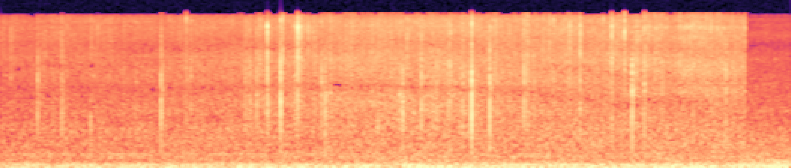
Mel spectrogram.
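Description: Diced onion, garlic and mixed vegetables sizzling in oil on a hot flat-top griddle, with scattered crackling pops. The sizzle grows stronger about two seconds in and stops abruptly near the end.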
